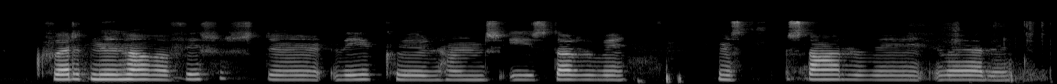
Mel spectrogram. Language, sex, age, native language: Icelandic, male, 11, Icelandic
